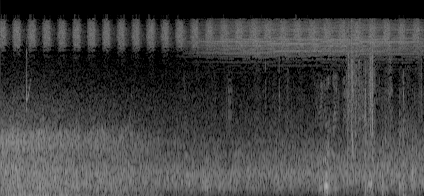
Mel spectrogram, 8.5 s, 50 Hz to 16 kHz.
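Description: Insect-like chirping from a cricket in Fallout 4, a steady high-pitched pulsing trill repeating throughout, faint under low rumbling ambience with a few soft thumps like footsteps.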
